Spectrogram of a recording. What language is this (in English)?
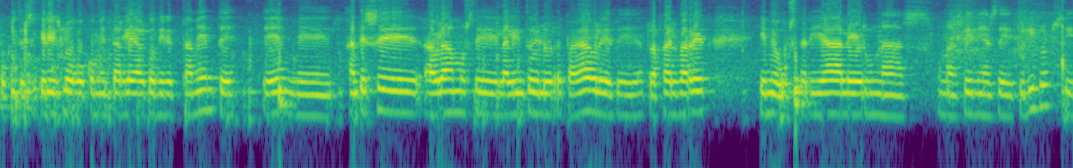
Spanish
